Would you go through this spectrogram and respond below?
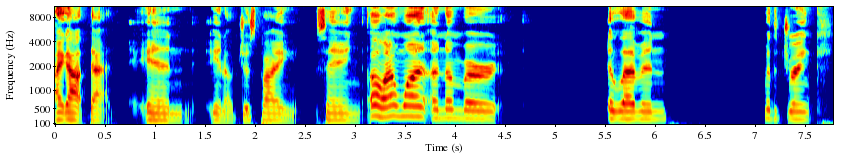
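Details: Stuttering in an adult woman, unedited.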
